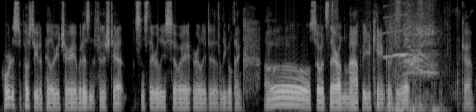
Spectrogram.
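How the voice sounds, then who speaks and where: A man's voice: deep voice, a little fast. A man with a Toronto Canadian accent, chatting in a laid-back way as he streams a game and answers his chat. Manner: laid-back, chatty, trails off mid-sentence. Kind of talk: casual chat while gaming, reading chat.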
